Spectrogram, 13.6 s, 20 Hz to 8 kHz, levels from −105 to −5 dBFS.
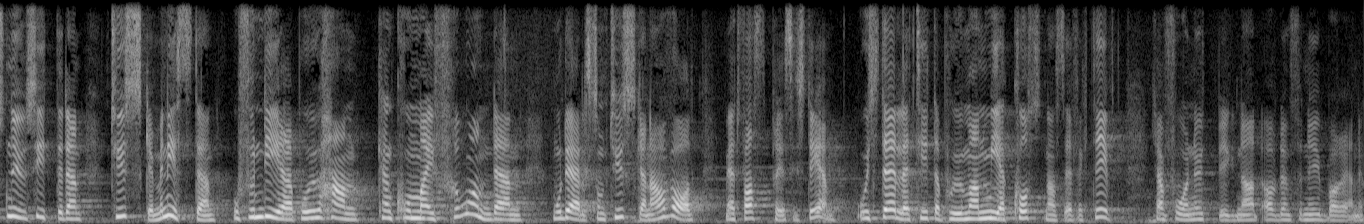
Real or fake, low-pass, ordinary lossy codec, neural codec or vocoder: real; none; none; none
